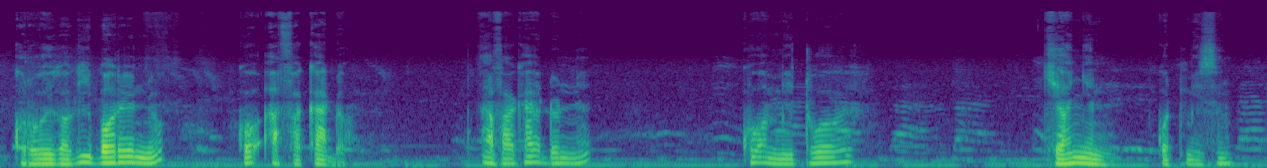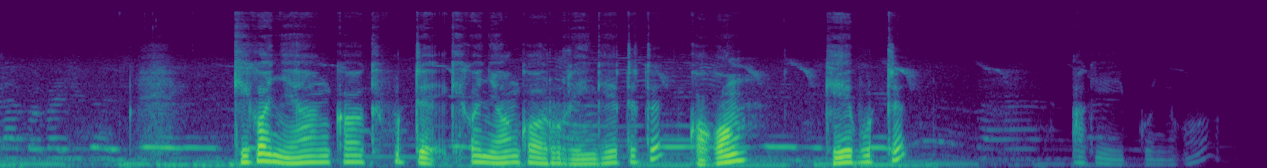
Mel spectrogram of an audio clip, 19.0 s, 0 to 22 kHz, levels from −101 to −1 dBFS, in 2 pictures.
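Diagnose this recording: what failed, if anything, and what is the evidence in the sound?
Nothing stood out on listening to this speech recording, and the smooth fade-out from around 16 s to the end is an ordinary editorial fade rather than a failure.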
